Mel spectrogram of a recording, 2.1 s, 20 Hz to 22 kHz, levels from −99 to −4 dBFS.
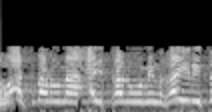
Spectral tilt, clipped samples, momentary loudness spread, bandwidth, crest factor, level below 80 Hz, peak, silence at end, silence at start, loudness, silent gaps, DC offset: -7.5 dB/octave; under 0.1%; 3 LU; 4.8 kHz; 16 dB; -54 dBFS; -2 dBFS; 0 s; 0 s; -18 LUFS; none; under 0.1%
